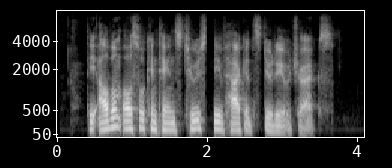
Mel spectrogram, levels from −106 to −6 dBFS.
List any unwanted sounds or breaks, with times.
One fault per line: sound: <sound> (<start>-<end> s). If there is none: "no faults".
sound: dropout (2.0-2.1 s)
